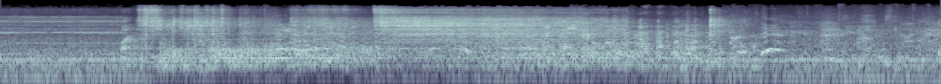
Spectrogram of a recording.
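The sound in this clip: Engines start up to ten percent thrust: a sudden, broad, loud roar surges in after a quieter opening and holds steady and rumbling to the end.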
